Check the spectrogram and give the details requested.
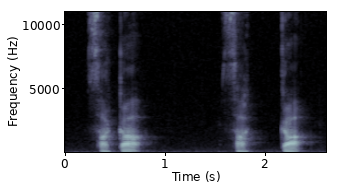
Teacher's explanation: Notice how with sakka, we add a short pause in the middle of the word. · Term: double consonants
